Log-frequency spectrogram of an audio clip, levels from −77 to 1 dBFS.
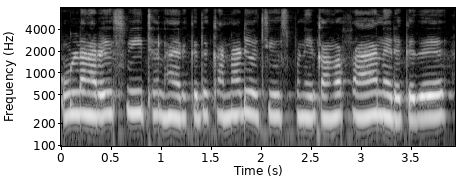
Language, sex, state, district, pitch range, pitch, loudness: Tamil, female, Tamil Nadu, Kanyakumari, 245-260 Hz, 250 Hz, -14 LUFS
